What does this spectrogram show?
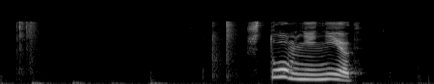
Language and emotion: Russian, angry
